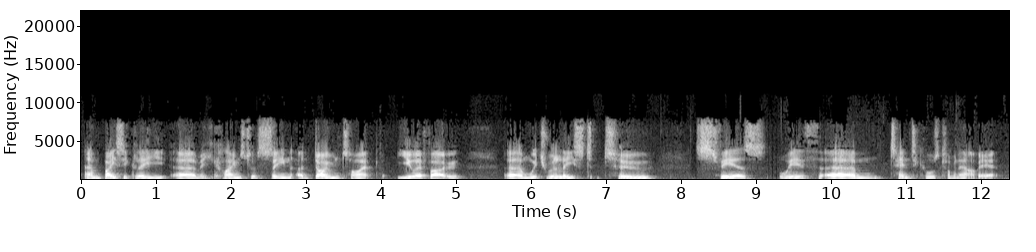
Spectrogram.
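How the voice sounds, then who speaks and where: A man's voice: on the low side, steady tone, takes it slowly, darkish tone. Hesitant male radio host, lo-fi sound. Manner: hesitant, many ums and restarts. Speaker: podcast host. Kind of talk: casual radio chat. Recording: dull lo-fi audio.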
